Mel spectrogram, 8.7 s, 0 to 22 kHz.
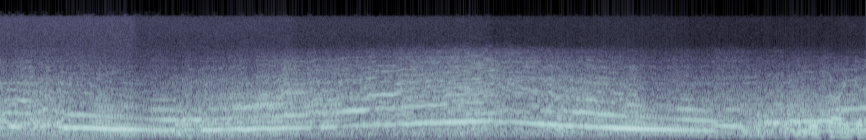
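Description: Onboard sound of a 1990 Formula 1 car at the Mexican Grand Prix, Hermanos Rodríguez circuit: a loud, continuous high-pitched engine wail rising and falling in pitch through gear changes and throttle.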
